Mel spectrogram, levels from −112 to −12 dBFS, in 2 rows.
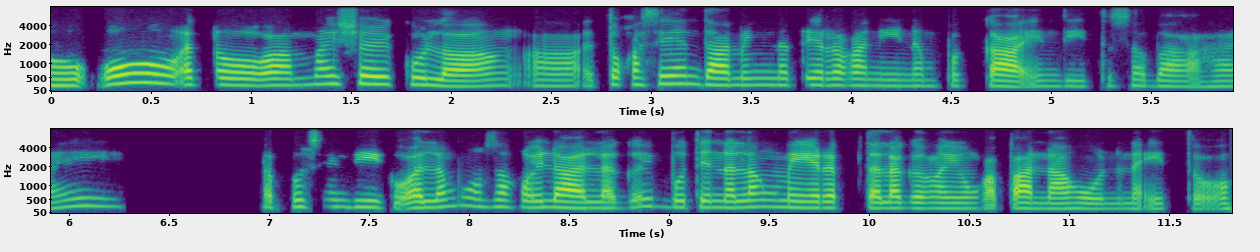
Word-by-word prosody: Oo, 280 +8 +4
ito, 245 0 -4 0.2
ah, 230 - +5
mai-share 275 0 +1
ko 255 - -2
lang. 200 +1 +2
Ah, 205 -1 -5
ito - - -5
kasi 255 +3 -2
ang 280 -2 -3
daming 235 0 +2
natira 230 0 -3
kaninang 210 -2 -5
pagkain 200 -1 +1
dito 195 +2 -14
sa 210 0 -10
bahay. 215 +7 -7 0.6
Tapos 245 -2 -6
hindi 235 -1 +1
ko 190 - -1
alam 230 +4 +1
kung 270 -3 -7
saan 245 -2 -4
ko 225 - 0
ilalagay, 220 +3 +2
buti 230 -1 -4
nalang 235 +3 +1
may 215 -1 +6
ref. 210 - +2
talaga 200 0 +2
ngayong 195 0 -3
kapanahunan 185 -1 0
na - - -8
ito. 180 0 -7
220 Hz, 175 wpm, -24 LUFS, 200-245 Hz, 0.6 s, may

